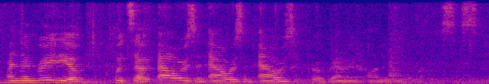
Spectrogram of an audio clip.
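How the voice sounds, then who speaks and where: Woman, slightly low voice, managing editor, informal explanation to visitors, off-mic, noisy newsroom. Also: fairly even intonation, moderate pace, recorded from a distance. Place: working newsroom. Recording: noisy room, off-mic pickup.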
